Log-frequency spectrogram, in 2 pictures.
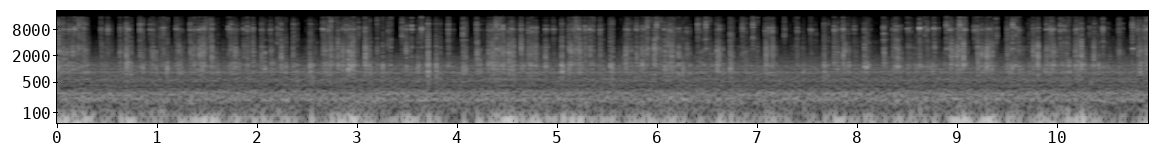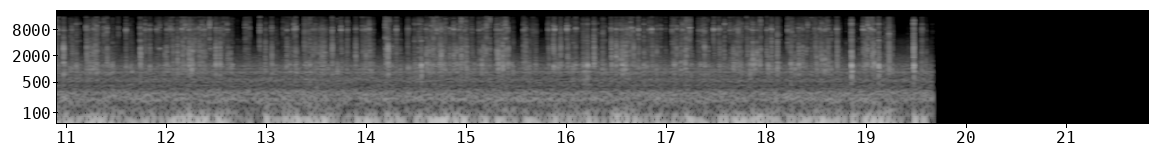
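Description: Fast typing on a computer keyboard, a dense unbroken stream of key clicks that stops suddenly just before the end.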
